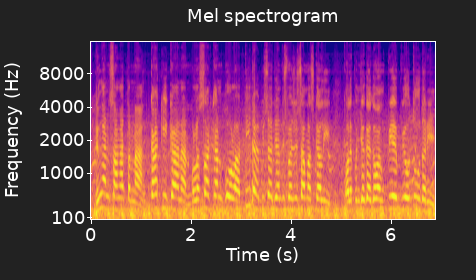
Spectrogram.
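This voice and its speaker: A man's voice: very high voice, fairly even intonation, a little fast, a loud crowd. A man giving live analysis as a football co-commentator. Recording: very noisy live stadium broadcast.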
